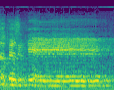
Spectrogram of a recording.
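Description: A male singer in a band's song: a short sung phrase, then one long steady held note with no drum beat under it.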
